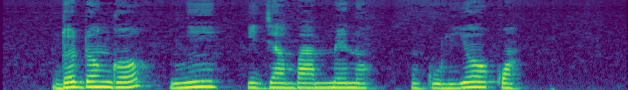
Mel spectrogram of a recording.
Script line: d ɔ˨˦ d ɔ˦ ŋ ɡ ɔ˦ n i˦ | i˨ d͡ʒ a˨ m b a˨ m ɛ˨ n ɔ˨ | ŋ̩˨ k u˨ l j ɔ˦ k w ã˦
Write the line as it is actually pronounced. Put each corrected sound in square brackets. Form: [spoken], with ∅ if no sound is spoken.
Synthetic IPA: d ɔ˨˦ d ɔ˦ ŋ ɡ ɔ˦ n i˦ | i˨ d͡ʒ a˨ m b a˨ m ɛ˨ n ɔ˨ | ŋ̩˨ k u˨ l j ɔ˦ k w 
